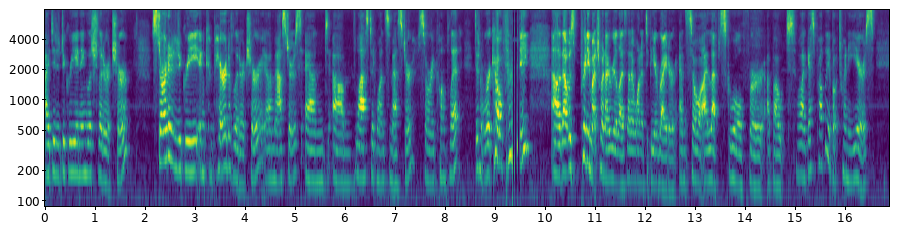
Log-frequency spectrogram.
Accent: Vancouver, British Columbia, Canada; now in Penticton, Canada; I live up in Penticton, BC. I was born and raised in Vancouver.

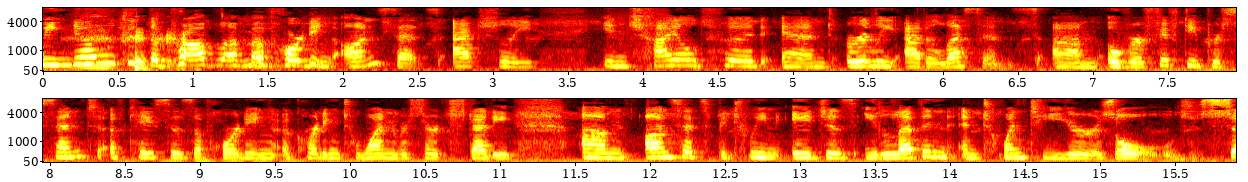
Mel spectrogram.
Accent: United States; now in Canada; I come from the United States, where I was born and went to school and also started faculty life.

